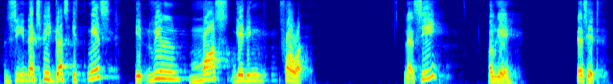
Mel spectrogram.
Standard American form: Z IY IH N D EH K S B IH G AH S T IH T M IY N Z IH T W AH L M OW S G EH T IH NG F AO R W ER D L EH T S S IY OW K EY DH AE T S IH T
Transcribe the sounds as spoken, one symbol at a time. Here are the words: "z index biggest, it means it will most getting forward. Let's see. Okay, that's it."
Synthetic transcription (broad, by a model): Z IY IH N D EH K S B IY G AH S IH T M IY N S IH T W AH L M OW S G EH T IH NG F AO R W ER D L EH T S S IY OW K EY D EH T S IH T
